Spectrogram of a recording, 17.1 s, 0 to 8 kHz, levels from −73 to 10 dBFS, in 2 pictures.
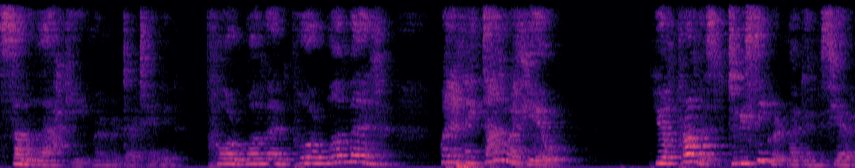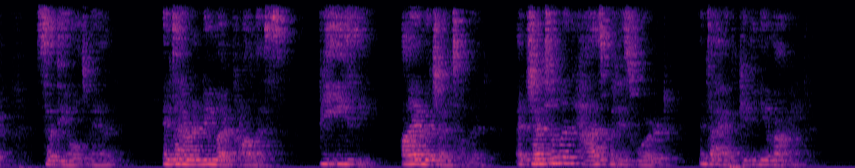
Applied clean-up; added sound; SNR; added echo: none; none; none; reverberation time 0.5 s.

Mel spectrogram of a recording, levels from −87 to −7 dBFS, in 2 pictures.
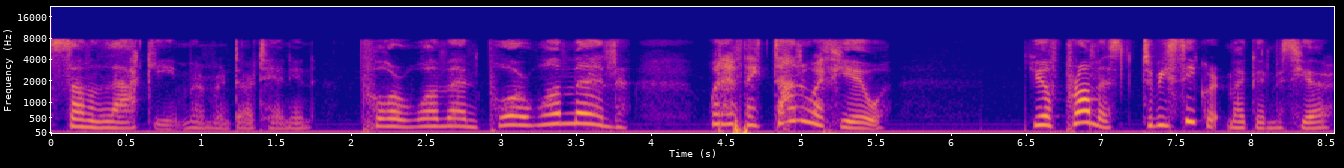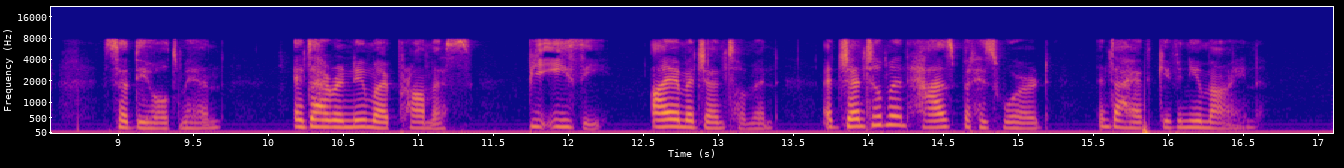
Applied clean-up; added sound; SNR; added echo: none; none; none; none.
